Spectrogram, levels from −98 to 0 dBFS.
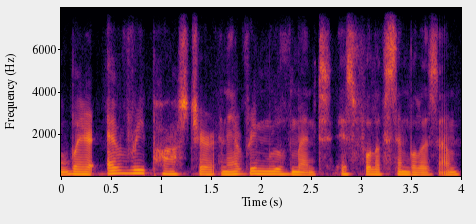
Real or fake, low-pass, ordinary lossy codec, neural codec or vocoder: real; 7.2 kHz; Opus, 16 kbps; none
